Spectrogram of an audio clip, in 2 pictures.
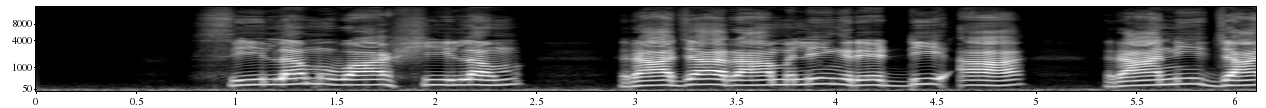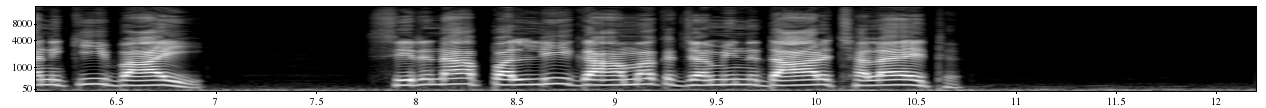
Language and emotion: Maithili, neutral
